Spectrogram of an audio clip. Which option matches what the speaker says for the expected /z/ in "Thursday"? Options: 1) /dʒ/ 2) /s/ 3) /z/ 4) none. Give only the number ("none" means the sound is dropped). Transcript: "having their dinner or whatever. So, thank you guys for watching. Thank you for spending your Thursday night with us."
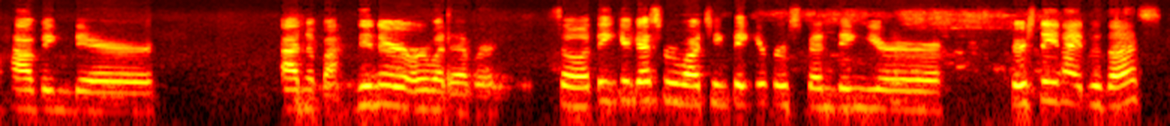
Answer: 2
